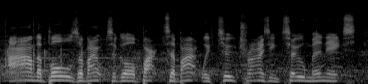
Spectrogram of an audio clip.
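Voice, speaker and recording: A man giving live rugby league commentary, calling the play and rising to excited shouts when points are scored. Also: fairly high pitch, moderate pace, creaky. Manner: rises to excited shouting on scoring plays. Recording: loud crowd and stadium noise. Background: crowd noise.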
